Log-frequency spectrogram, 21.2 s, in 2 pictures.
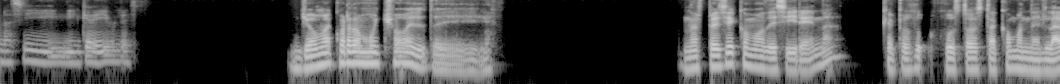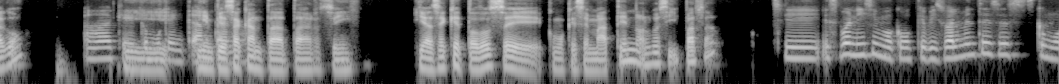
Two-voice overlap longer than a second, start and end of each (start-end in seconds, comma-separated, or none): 11.8-13.2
